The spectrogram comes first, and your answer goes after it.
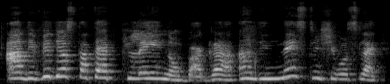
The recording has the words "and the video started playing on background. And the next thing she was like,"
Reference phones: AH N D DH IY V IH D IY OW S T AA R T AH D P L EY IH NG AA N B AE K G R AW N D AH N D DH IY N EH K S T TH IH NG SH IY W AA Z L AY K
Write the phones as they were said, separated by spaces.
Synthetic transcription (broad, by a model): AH N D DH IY V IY D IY OW S T AA T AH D P L EY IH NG AA N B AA G AW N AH N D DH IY N EH K S T T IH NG SH IY W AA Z L AY K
